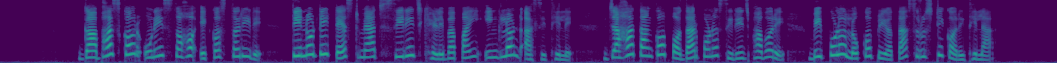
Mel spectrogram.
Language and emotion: Odia, neutral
